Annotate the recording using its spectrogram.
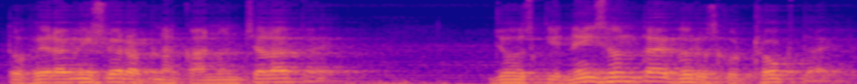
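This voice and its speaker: A man's voice: mid-range voice, expressive, a little fast, a little mellow. A man lecturing as a spiritual teacher, explaining a scripture to students in a conversational way and acting out dialogue as he goes. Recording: echoey hall with faint background noise.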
